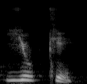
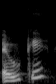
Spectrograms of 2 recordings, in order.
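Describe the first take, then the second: First: The name begins with a 'yoo' sound. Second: The name begins with an 'eh-oo' glide. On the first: This is the English reading of the name. "You know how the E U in Europe, it's pronounced U? So that's why Yuki" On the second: This is the Czech reading of the name. "In my own language, it's pronounced as Euki"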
